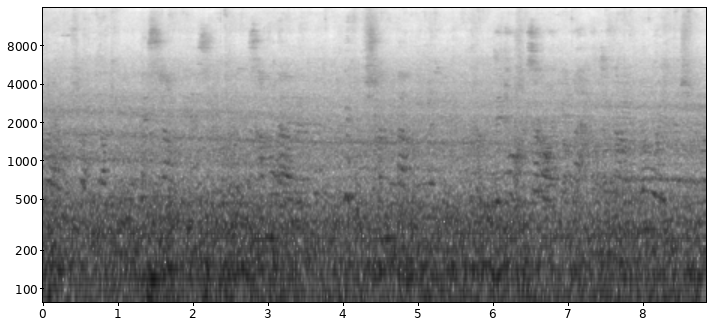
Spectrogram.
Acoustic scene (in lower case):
subway train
